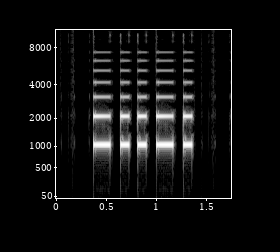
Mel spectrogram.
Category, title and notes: Sound effects > Electronic / Design
Morse DiagonalDerecha
A series of beeps that denote the slash sign in Morse code. Created using computerized beeps, a short and long one, in Adobe Audition for the purposes of free use.
Morse, Language, Telegragh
